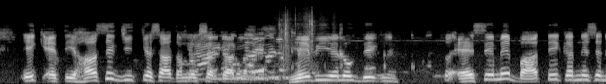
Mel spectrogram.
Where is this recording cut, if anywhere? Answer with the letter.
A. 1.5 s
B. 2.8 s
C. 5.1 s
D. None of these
B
